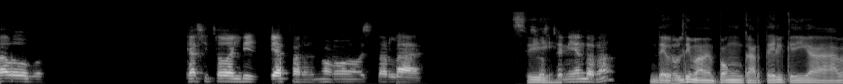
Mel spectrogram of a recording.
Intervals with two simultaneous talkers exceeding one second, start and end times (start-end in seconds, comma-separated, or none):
none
